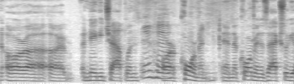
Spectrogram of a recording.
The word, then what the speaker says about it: corpsman: corpses and so the the p is silent so anyway we're it's like the Marine Corps and a Navy corpsman that that help us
